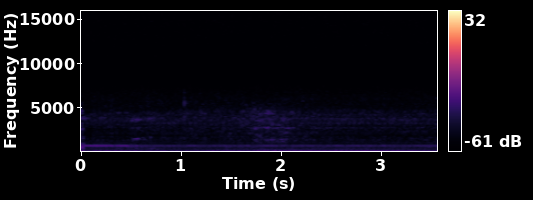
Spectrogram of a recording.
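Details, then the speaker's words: Engine in neutral with handbrake held, no AC (AC makes it worse): idle revs stuck high, steady raised hum that never settles; faulty idle speed control (ISC) valve, fixed by replacing ISC. "Meraung-meraung nggak jelas gitu. Ini mau aku coba aku pegang handrem ya, biar nggak jalan ya."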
